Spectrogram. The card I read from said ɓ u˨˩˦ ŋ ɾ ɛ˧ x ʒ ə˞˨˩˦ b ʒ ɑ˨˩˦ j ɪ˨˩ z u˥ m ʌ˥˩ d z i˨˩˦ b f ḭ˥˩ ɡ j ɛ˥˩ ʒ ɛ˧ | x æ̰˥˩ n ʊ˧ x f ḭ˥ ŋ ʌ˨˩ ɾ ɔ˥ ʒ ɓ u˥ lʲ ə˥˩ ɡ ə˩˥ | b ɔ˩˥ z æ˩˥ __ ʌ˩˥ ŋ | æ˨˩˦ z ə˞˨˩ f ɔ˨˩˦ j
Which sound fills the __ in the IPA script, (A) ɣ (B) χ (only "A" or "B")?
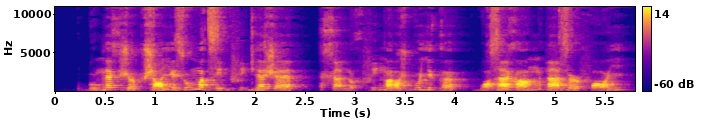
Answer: A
